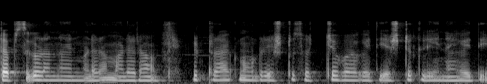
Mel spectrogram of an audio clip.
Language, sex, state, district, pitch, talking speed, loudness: Kannada, female, Karnataka, Belgaum, 185 Hz, 160 wpm, -24 LUFS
